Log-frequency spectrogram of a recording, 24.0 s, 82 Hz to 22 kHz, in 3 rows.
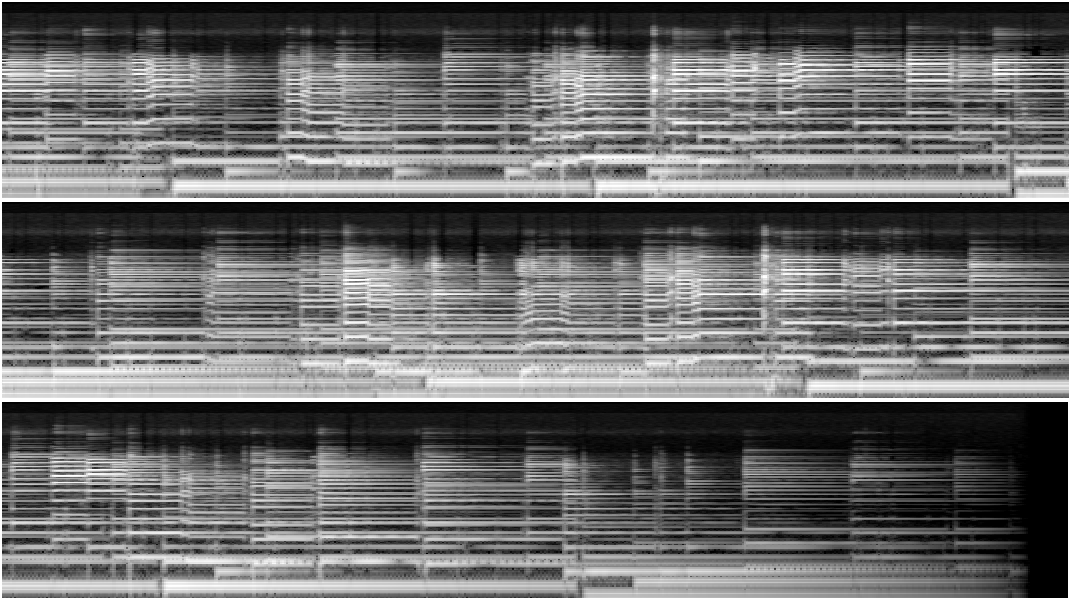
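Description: Telecaster-style electric guitar with OriPure PSL-5 Alnico 5 single-coil pickups playing a melodic lead line with string bends, over sustained low backing notes that change every few seconds. It fades out near the end.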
